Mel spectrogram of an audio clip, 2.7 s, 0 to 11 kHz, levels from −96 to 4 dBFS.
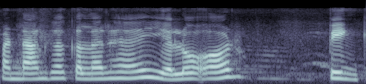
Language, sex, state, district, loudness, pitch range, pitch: Hindi, female, Bihar, Katihar, -18 LUFS, 220-240 Hz, 230 Hz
